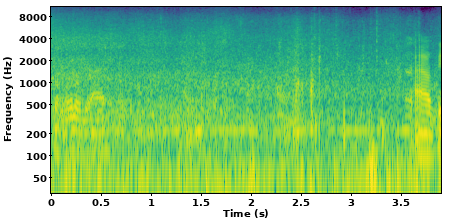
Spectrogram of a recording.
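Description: Small waves splash against rocks.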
